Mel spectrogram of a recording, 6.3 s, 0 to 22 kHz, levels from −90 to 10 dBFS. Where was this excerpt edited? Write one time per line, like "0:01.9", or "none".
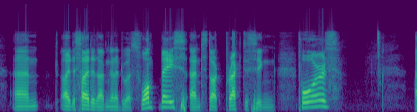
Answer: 0:04.4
